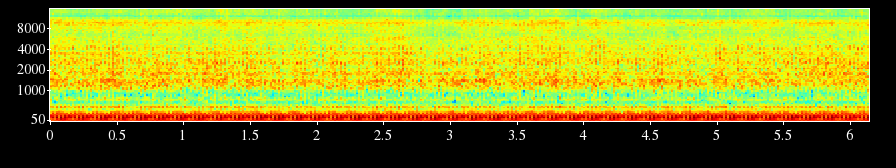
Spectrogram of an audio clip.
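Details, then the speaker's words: Briggs & Stratton Storm Responder generator after cleaning a dirty carb, running on a test tank: started right up, even steady drone at constant speed, no misses or surging; sounds good. "okay good no surprises the engine started right up it sounds good"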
